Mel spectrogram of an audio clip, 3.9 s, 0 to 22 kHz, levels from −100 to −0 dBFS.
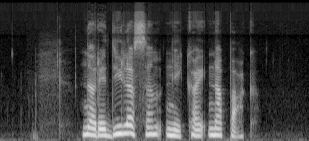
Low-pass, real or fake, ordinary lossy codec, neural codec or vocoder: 19.8 kHz; fake; Opus, 32 kbps; vocoder, 44.1 kHz, 128 mel bands every 512 samples, BigVGAN v2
